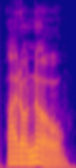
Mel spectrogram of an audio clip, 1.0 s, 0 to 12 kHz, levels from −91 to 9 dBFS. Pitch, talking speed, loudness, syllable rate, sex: 110 Hz, 190 wpm, -16 LUFS, 4.1 syllables/s, male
